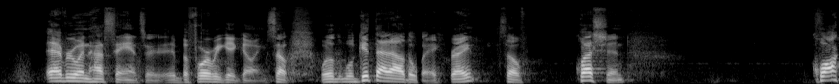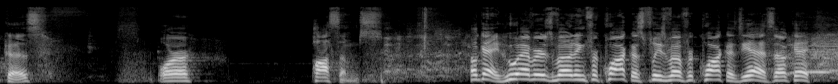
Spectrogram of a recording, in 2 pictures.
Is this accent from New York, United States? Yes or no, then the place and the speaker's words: no; Austin, Texas, United States; I'm from Austin, Texas.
